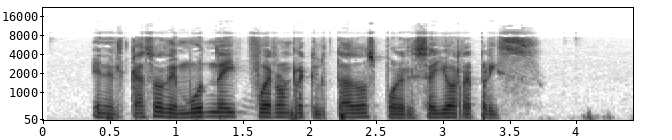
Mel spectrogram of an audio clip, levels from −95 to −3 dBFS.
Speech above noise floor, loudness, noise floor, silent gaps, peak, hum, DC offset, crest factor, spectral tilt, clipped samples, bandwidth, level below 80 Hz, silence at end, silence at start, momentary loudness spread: 26 dB; -18 LUFS; -44 dBFS; none; 0 dBFS; none; under 0.1%; 20 dB; -3.5 dB/octave; under 0.1%; 9.6 kHz; -44 dBFS; 0.3 s; 0.35 s; 7 LU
